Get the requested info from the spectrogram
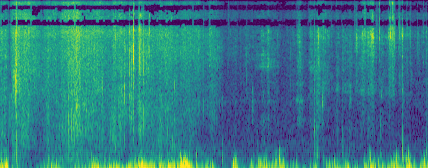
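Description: Footsteps and rustling over dry grass and stones, as a series of irregular low thumps with a rustling hiss over the first half, then handling in the grass as a hand reaches down between the rocks.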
